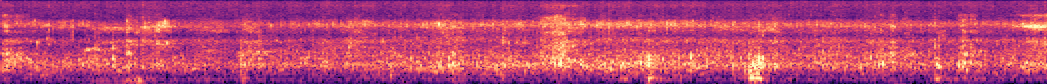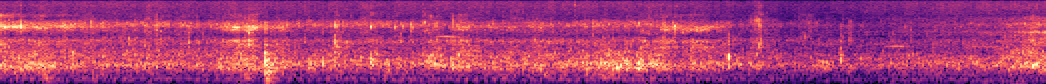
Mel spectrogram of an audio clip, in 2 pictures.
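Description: Footsteps crunching and squelching over wet, weed-covered reef rocks, with small waves washing against the rocky shore. A few sharper knocks stand out, the loudest about four seconds in.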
